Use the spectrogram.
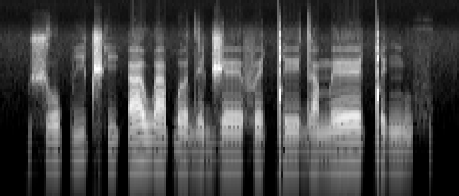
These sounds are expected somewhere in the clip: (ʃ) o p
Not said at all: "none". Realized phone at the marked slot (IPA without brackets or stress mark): ʃ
